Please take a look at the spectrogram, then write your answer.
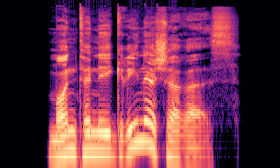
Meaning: strong/mixed nominative/accusative neuter singular comparative degree of montenegrinisch
- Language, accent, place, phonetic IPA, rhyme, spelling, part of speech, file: German, Germany, Berlin, [mɔnteneˈɡʁiːnɪʃəʁəs], -iːnɪʃəʁəs, montenegrinischeres, adjective, De-montenegrinischeres.ogg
